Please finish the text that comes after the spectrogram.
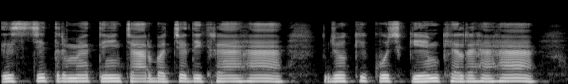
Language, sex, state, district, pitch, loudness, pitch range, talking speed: Hindi, male, Jharkhand, Palamu, 140 Hz, -16 LUFS, 140-145 Hz, 170 wpm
